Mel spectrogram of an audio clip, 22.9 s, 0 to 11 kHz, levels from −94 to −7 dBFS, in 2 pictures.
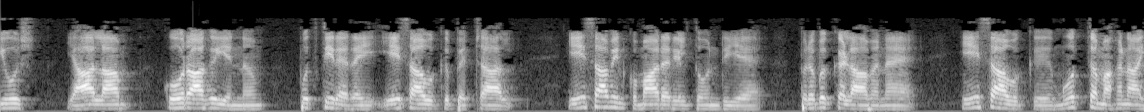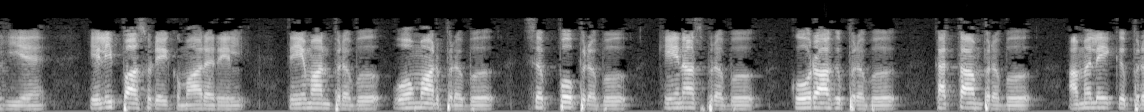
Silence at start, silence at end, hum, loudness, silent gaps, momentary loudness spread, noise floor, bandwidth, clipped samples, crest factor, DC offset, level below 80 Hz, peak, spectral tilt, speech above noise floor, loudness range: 0 s; 0 s; none; -17 LUFS; none; 11 LU; -51 dBFS; 6.6 kHz; under 0.1%; 18 dB; 0.3%; -44 dBFS; 0 dBFS; -6 dB/octave; 34 dB; 2 LU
